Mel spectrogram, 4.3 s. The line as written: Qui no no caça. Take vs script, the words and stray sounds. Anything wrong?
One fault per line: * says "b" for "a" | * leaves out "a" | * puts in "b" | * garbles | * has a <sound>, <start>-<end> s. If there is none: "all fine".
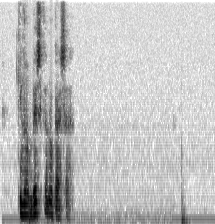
* puts in "envesca"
